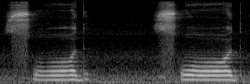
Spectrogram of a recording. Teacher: زبان کا سرا جب نیچے والے دانتوں کی اندرونی سطح سے ٹکراتا ہے تو صاد ادا ہوتا ہے اور اس صورتحال میں اوپر نیچے والے دونوں دانت آپس میں ملتے ہیں.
